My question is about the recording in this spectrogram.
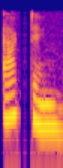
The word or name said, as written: acting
